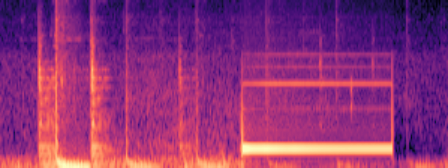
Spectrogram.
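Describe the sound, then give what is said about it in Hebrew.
Telephone dialing a call: a few quick clicks and taps, then a single steady electronic tone that holds for about a second before cutting off cleanly. “הנה אנחנו מחייגים לאבא.”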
